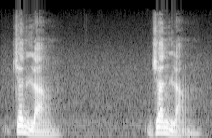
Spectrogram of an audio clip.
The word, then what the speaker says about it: diyan: jan is spelled as D I Y A N. So the D I Y combination is often pronounced in Filipino like the letter J, similar to the letter J.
